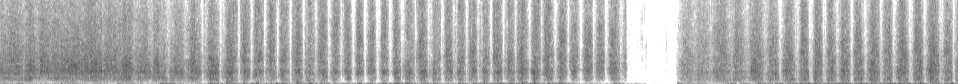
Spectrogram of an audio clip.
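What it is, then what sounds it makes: Canvas shoe being scrubbed. A wet, foamy TOMS canvas slip-on shoe upper, held in a gloved hand, is scrubbed back and forth with a stiff-bristled shoe brush, making rapid, steady bright scratchy rubbing strokes on the fabric. The scrubbing briefly stops for about half a second, then resumes at the same quick pace.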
